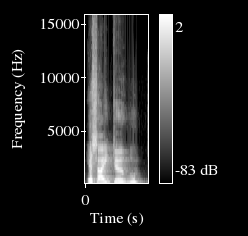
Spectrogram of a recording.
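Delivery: loud, slow angry retort; angry cry. A narrator's reading. Mrs Joram snapping back at David, angry. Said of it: "cried Missus Joram angrily".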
